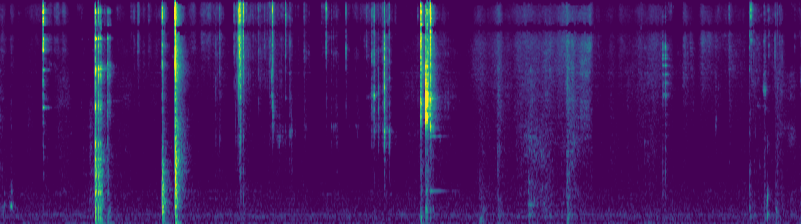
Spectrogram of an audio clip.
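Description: An egg cracked on a glass mixing bowl, with kitchen utensils and bowls clinking: a few sharp, separate knocks and clicks spread over the seconds, the loudest about two, three and a half and eight and a half seconds in.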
